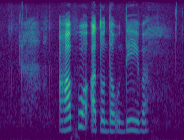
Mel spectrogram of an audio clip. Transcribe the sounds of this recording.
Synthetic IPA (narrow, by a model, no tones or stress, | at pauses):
ɦaɸuʔatɔd̪aud̪iːβa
